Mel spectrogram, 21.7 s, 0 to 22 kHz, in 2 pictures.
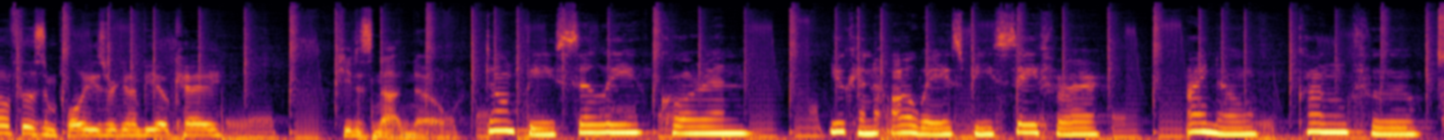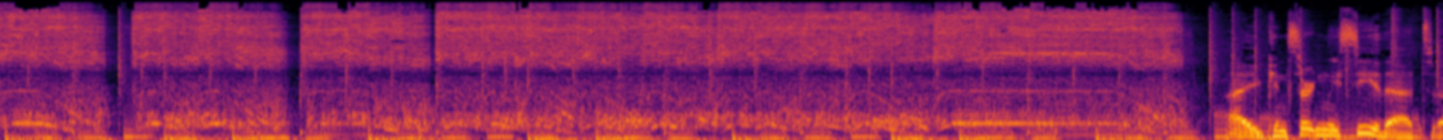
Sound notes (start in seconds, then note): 10.8 electric motor noises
